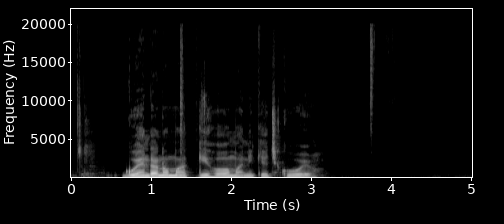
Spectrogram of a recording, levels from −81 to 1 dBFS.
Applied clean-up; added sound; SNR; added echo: neural mask model RNNoise.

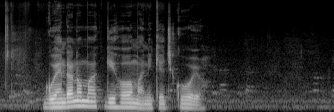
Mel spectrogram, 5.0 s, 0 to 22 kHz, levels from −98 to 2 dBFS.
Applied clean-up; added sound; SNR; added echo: none; none; none; none.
